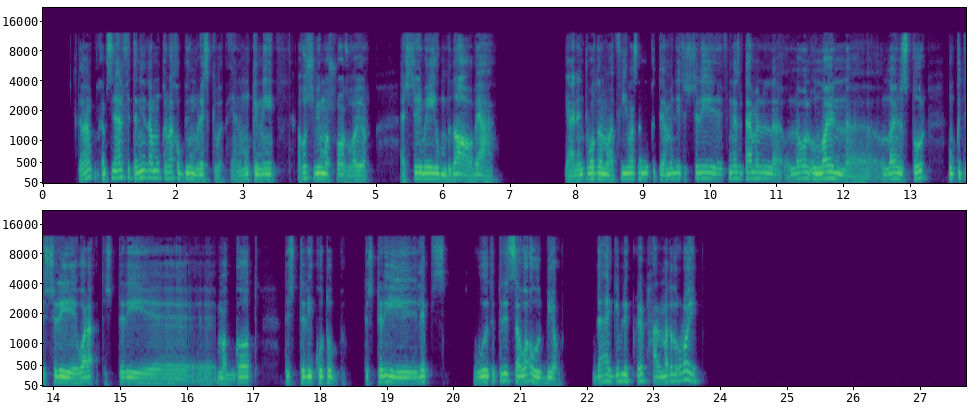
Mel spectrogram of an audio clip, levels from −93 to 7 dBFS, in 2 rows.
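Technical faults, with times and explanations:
Nothing stood out as a technical fault on listening through the recording.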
